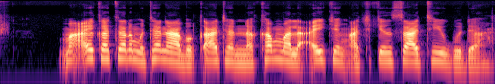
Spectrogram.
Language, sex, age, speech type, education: Hausa, female, 60+, read, primary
